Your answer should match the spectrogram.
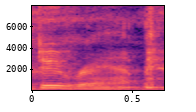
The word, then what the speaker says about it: Durant: Oklahoma State University and Durant Oklahoma and it's pronounced like that do ramp then I went to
